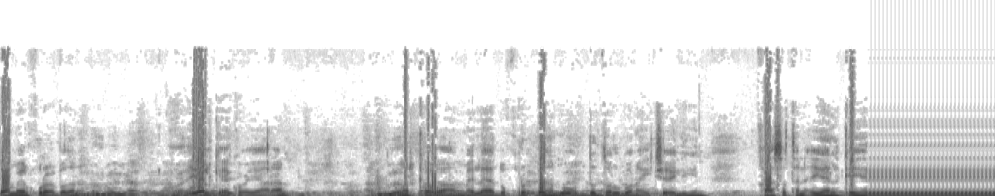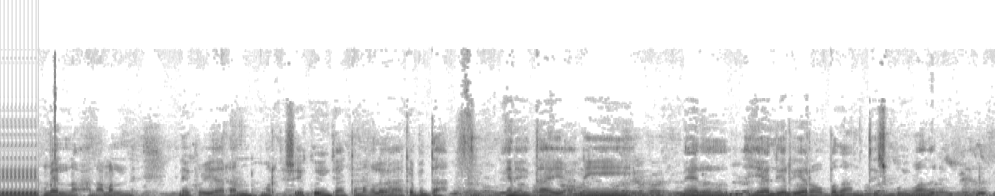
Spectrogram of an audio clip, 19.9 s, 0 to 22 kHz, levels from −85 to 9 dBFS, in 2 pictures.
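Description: Throughout the speech, the sound is swirly, smeared and hollow, attacks are blurred, and nothing is present above 16.7 kHz. This points to generation loss, likely from the audio being re-encoded as 64 kbit/s MP3 around five times, each pass adding fresh quantisation noise and spectral holes.

Violent, sharp cracks land on loud peaks at 0.03–0.09 s, just before "wa meel qurux badan", and again at 1.93–2.05 s, 4.05–4.35 s (just before "wa meel"), 5.41–5.44 s, 7.66–7.78 s, 8.51 s and 10.5 s. This is integer overflow: peaks driven about 0 to 3 dB past the integer limit wrap to the opposite sign instead of being limited.

From 8.71 to 10.33 s, a steady buzz at 25 Hz replaces the audio. This is a system hang loop: the system froze while the sound hardware kept replaying the same 40 ms of its buffer, 41 times over.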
